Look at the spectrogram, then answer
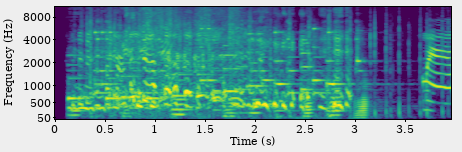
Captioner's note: all giggle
